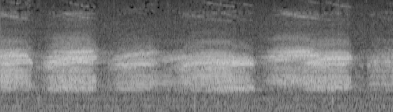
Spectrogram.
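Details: Rasping frog croaks arrive in four pulsing bursts of about a second each, separated by short quiet breaks, several callers blending into one chorus.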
